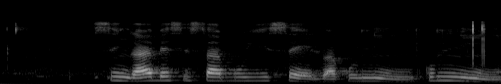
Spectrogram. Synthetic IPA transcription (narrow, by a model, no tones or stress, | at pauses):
siŋɡʱaɓɛsisaɓujisɛlwa | k̬ʼum̩niːni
